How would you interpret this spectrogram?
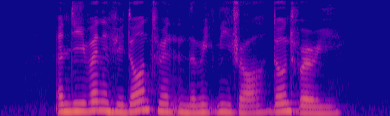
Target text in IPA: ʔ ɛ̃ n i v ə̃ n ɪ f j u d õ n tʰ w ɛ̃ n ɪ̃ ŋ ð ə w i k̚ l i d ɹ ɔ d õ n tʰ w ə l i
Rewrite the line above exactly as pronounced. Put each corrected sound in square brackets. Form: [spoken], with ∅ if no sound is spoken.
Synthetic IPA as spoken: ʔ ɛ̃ n i v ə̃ n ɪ f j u d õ n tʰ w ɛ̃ n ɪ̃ [n] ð ə w i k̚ l i d ɹ ɔ d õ n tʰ w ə [ɹ] i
